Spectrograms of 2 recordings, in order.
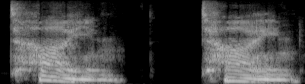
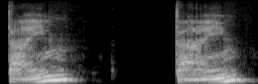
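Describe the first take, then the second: First: TIME with a strong puff of air after the T; aspirated T. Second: TIME with no puff of air after the T; unaspirated T. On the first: Teacher showing students the aspirated version, TIME with aspiration. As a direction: breathe out hard on the T of TIME. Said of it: "which is aspirated". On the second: Teacher showing students the unaspirated version, TIME without aspiration. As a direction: say TIME with a tight T, almost like "dime". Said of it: "which is not aspirated". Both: Shown as a demonstration.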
